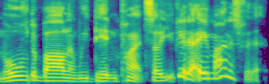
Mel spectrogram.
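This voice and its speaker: A man co-hosting a podcast, talking sports in a casual, animated way, laughing and mimicking the crowd. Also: medium pitch, quick pace, no room sound, clean studio sound. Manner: animated, laughs often, loud shouted impressions of the crowd. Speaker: podcast co-host.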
